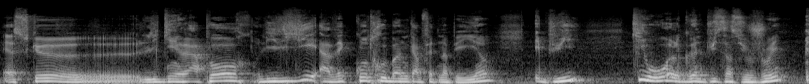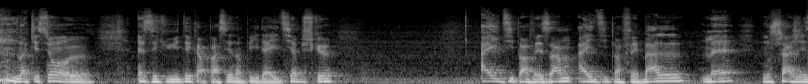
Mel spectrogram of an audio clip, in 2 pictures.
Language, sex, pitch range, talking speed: English, male, 110-145 Hz, 195 wpm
